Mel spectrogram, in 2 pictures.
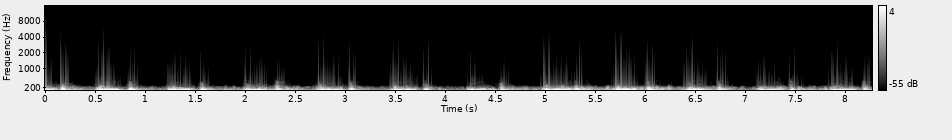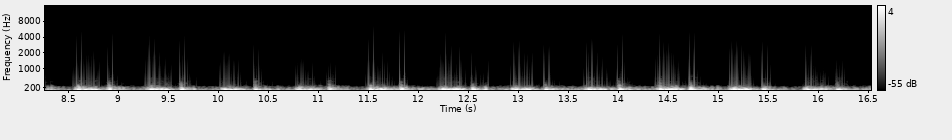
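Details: Recording from a female with an irregular heartbeat: low thumping heartbeat around 80 a minute with uneven spacing, early PVCs/ectopic beats, and a soft whooshing murmur (blood flow) between beats.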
